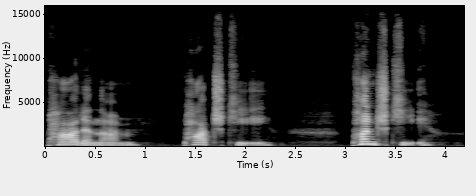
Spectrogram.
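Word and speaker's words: pączki: poch key punch key I think the the box says p u n c h ke y punch key um which I thought was weird cuz it's not spelled like that at all but anyway I could be wrong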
